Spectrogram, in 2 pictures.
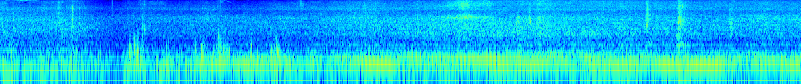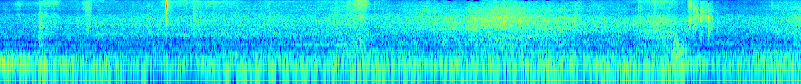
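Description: Steady low rumble of city street traffic, with a vehicle swishing past about three-quarters of the way through.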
